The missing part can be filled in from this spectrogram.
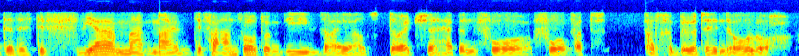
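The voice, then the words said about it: German accent in Dutch. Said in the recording (Dutch): “ik hoor ook Duits accent”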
